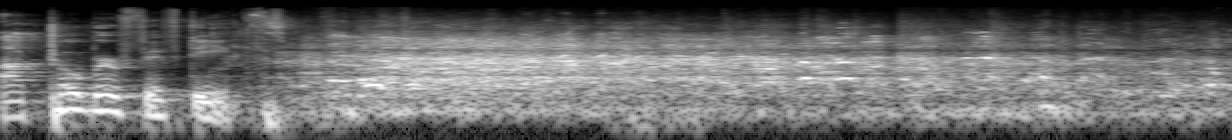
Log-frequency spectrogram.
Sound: audience laughing

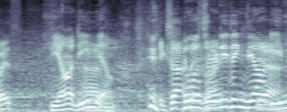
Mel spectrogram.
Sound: chuckles

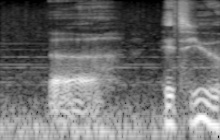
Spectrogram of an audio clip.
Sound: groans

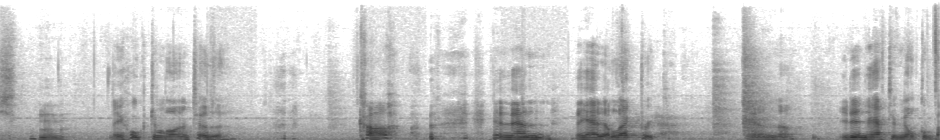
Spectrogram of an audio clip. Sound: chuckling

